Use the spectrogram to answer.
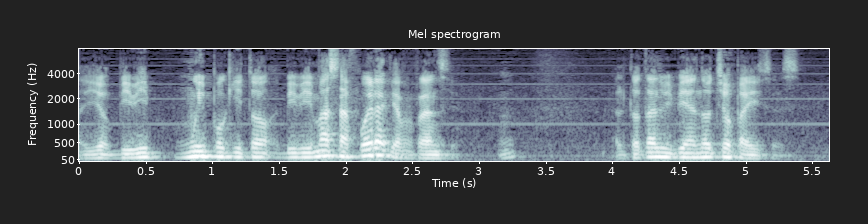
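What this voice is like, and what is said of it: French accent speaking Spanish. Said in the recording (Spanish): “ese tono francés ... ese acento no, lo voy a perder nunca”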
